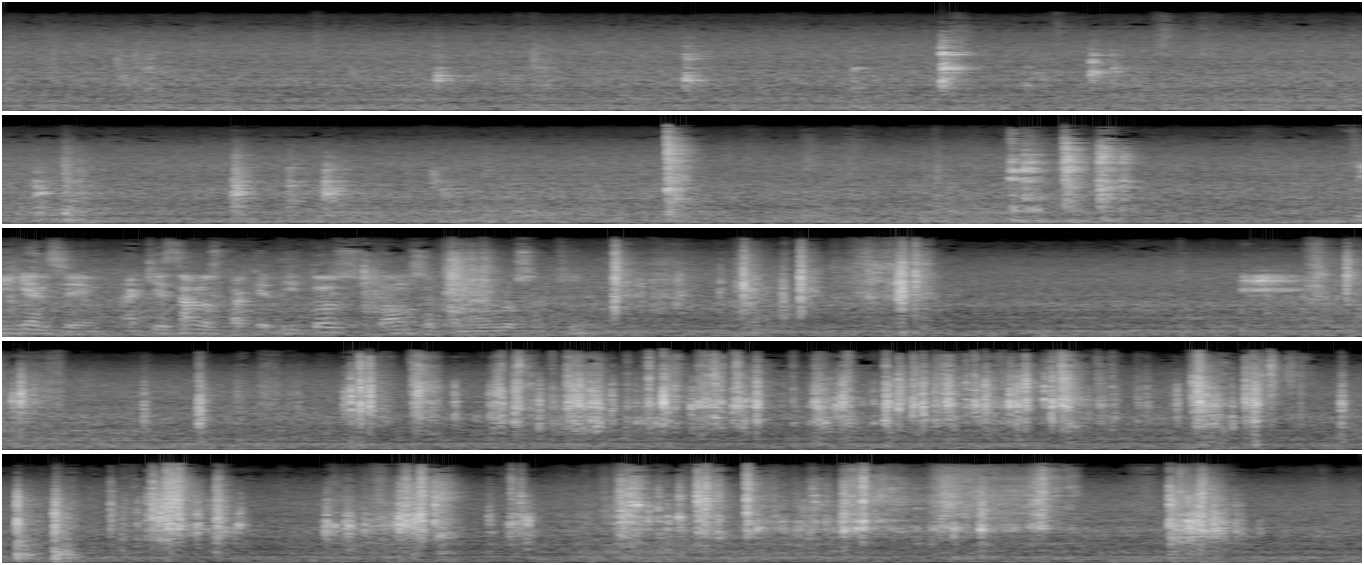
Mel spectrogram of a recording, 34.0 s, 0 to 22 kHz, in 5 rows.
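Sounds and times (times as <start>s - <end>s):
foil crinkling: 21.5s - 27.1s.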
